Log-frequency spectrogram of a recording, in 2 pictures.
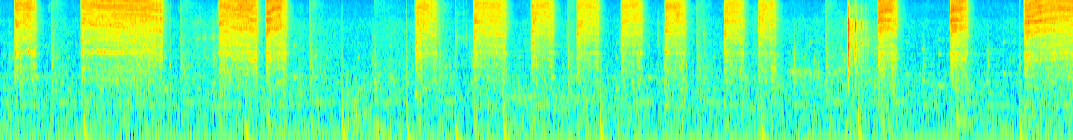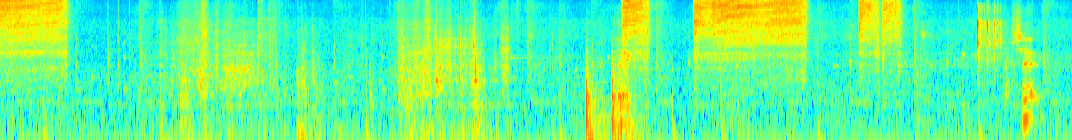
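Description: Spray paint being applied to a Honda cafe racer seat pod: repeated short hissing bursts from an aerosol can, close and loud, separated by brief pauses and occasional faint rattles and handling noises.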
